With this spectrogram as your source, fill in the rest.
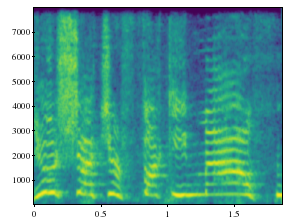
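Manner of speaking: furious, high, loud screaming rage.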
